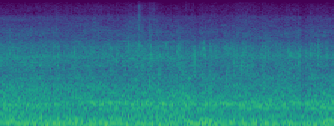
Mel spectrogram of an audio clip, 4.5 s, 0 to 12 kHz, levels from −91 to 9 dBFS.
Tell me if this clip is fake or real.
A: real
